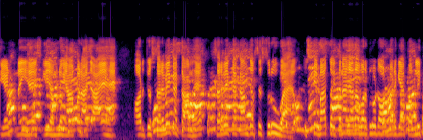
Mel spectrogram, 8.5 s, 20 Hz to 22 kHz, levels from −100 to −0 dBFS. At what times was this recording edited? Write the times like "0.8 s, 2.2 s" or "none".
none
